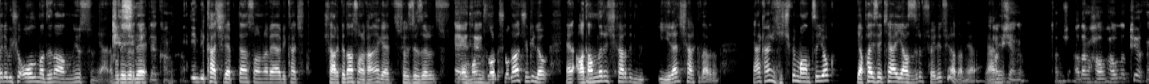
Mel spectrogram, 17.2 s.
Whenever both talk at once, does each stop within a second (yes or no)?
yes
